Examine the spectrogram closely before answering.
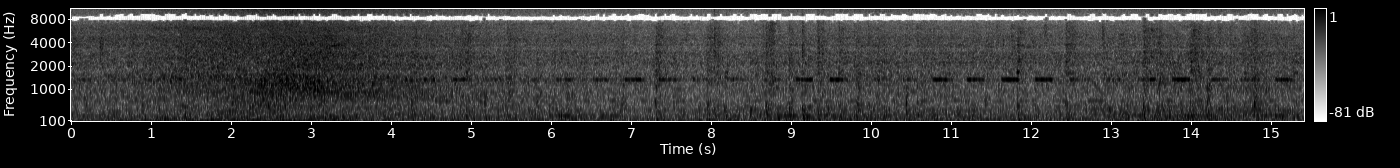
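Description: Passenger coaches of a train rolling past at close range, the wheels rattling and clicking over the rail joints, with a low hum that fades about four seconds in. From about five seconds in, a short high beep repeats about three times a second.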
